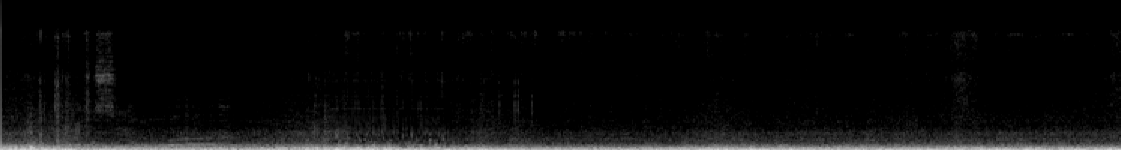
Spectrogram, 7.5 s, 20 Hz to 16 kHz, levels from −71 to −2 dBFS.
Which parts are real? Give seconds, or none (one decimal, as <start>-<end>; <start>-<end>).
0.0-2.2; 3.0-7.5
